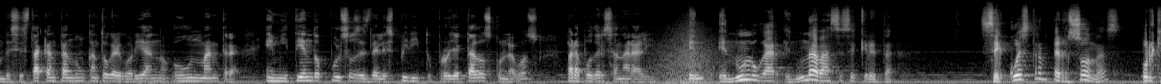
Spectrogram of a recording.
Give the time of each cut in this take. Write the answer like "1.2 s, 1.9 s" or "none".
6.8 s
